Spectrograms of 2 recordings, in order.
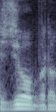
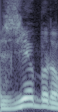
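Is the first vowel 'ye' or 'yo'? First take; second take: yo; ye. First: The first vowel is pronounced as 'yo'. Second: The first vowel is pronounced as 'ye'. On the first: The speaker calls it wrong. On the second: The speaker calls it right.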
